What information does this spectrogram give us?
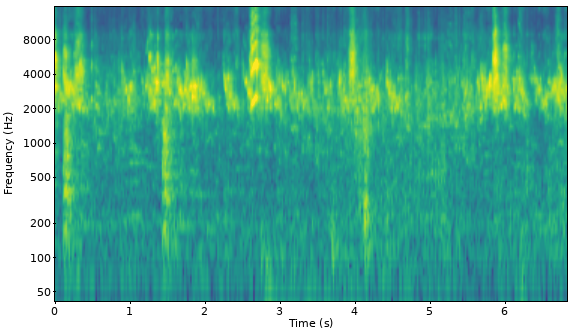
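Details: Bright, high chirps from breeding finches, several birds overlapping, with a few sharp clicks or taps scattered through.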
